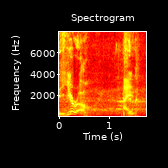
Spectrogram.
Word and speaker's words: gyro: It's a euro. Is it not? It's a euro. If you're from America, it's pronounced gyro.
